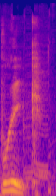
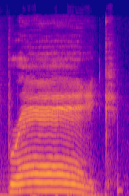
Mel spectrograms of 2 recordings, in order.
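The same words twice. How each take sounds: First: The vowel sounds like a long 'ee'. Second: The vowel sounds like a long 'ay'. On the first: The speaker calls it wrong. "It's not break" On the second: The speaker calls it right. "It's break"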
